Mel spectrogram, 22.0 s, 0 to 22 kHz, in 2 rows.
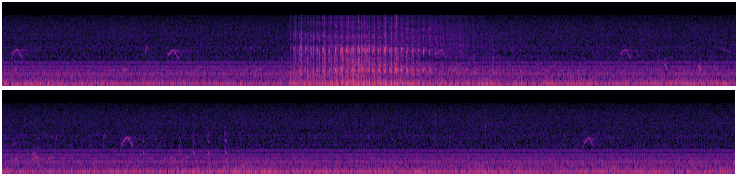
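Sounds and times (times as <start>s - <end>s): bird trilling call: 5.3s - 7.3s.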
